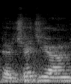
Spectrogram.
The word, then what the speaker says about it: Zhejiang: Yuheng received his bachelor's at Zhejiang University. I believe that's the correct pronunciation for those of you who don't know how to say it right.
